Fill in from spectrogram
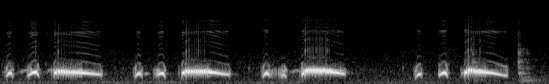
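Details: Spotted dove delivering a complete 'thúc gù' style song that resonates in forest: deep, soft coos in clipped pairs, each group ending in a longer falling note, three phrases clearly spaced.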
